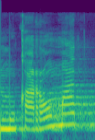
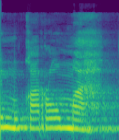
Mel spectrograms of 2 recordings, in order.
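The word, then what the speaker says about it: مكرمة: Nah ini jangan mukaramat tapi mukaramah. t-nya menjadi H. Jadi ini itu ta marbutah namanya. Jadi aturan ta marbutah itu ketika mati suaranya jadi H ya, Teman-teman ya. Jadi jangan jangan T lagi tapi udah berubah menjadi H gitu.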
